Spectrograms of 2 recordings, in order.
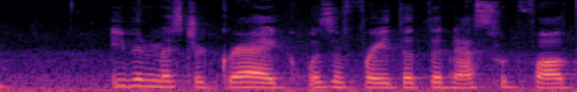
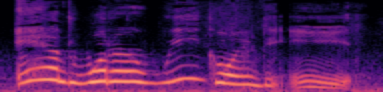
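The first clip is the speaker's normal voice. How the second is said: high, louder wail; anguished question, pitched up; dismayed; 11 semitones higher, 5 dB louder than usual. A narrator's reading. Family shut out of the house with no food, dismayed.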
